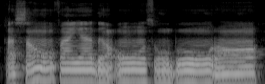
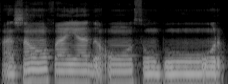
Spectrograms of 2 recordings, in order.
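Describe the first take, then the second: First: The final vowel of the last word is long. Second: The last word ends without a final vowel. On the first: The speaker calls it right. "Di situ ro-nya harus dibaca satu alif" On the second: The speaker calls it wrong. "Apalagi dibaca sukun"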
